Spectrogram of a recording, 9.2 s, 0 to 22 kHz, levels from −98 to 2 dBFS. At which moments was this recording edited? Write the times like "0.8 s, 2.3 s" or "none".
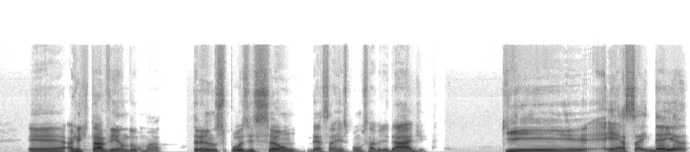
1.8 s, 8.1 s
